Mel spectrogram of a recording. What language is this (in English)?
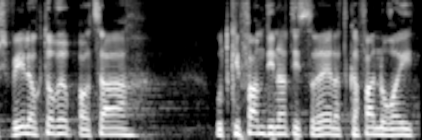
Hebrew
